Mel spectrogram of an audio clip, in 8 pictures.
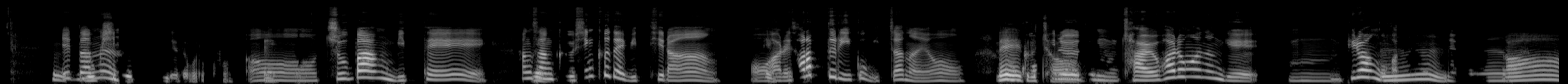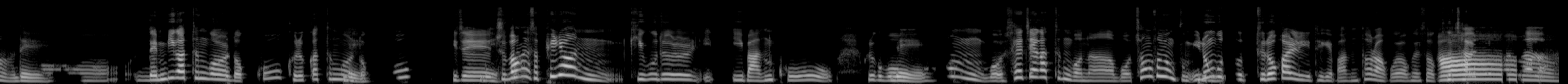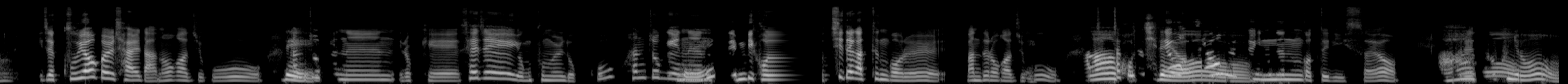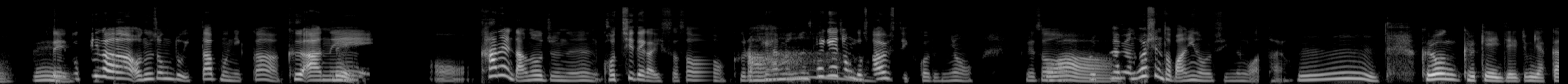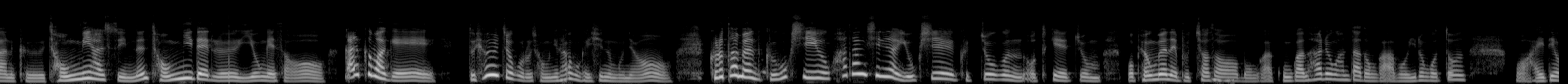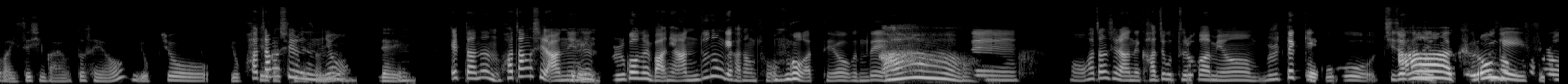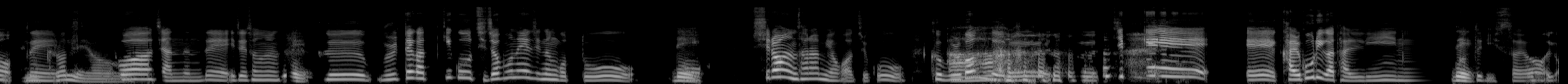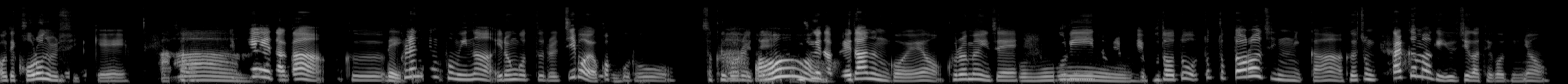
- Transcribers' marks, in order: distorted speech; other background noise; tapping; laughing while speaking: "좋은 것"; unintelligible speech; unintelligible speech; laugh; gasp
- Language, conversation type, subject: Korean, podcast, 작은 공간에서도 수납을 잘할 수 있는 아이디어는 무엇인가요?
